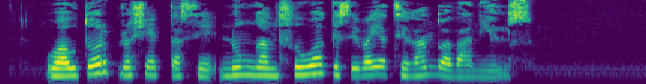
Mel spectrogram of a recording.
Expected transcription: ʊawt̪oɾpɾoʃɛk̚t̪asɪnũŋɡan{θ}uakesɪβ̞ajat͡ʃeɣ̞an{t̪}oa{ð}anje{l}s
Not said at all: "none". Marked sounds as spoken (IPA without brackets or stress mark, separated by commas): θ, d̪, ð, l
